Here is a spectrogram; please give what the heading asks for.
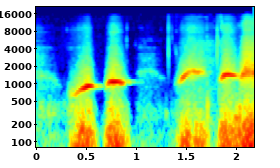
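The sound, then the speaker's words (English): Someone whistles a short tune in four clear phrases of mid-pitched notes, some gliding up slightly, with no talk over it. “The whistle.”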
